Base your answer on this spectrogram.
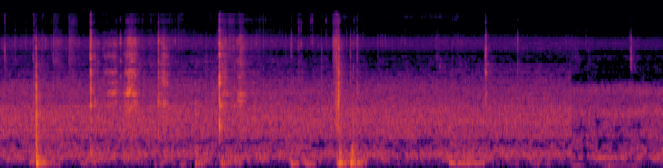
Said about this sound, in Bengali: ডিমটা ছেড়ে দিয়ে এই রুটিটা ছেড়ে দিলাম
